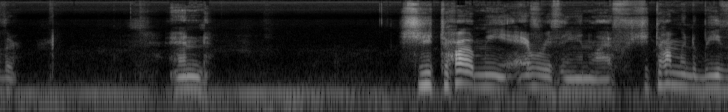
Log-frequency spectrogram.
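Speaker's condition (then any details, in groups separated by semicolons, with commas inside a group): Traumatic brain injury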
